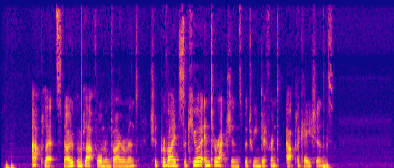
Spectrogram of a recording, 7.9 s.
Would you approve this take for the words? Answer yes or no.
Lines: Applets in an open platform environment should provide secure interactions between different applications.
no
